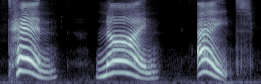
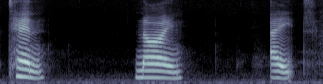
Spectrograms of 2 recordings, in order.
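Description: First: Loud countdown numbers; shouted countdown. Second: Said in the usual way. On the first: A narrator's reading. Principal counting down for Stephen, loud. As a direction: bark out each number. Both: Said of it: "He had to shout the numbers".

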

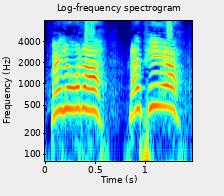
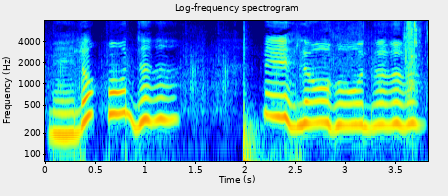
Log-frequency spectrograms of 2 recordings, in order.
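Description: First: Loud, high yell; calling out. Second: Sung, long, wavering singsong; sung, stretch each syllable out tunefully; drawn-out crooning. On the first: Player ordering the melon to stay, yelling. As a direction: shout after it urgently. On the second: Sung, player luring the melon back, drawn-out singsong. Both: Pretend.

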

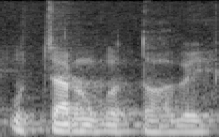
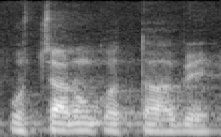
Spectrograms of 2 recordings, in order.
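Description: The two takes are said the same way.

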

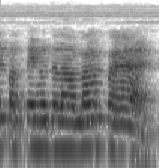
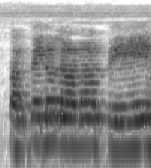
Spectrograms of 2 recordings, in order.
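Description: First: Final ਪੈ with a wide ai sound; open AI vowel. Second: ਪੇ with a narrow ay sound; closed E vowel. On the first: Teacher contrasting two vowel signs, ਪੈ with open ai. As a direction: say ਪੈ on open ai, not e. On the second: Teacher contrasting two vowel signs, ਪੇ with closed e. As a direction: say ਪੇ on closed e, not ai. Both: Shown as a demonstration. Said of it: "ਲਾਵਾਂ ਦੇ ਨਾਲ ਉਚਾਰਨ".

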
